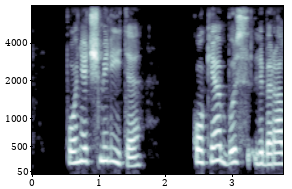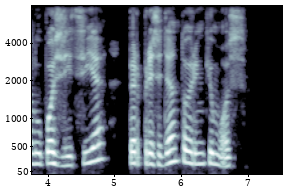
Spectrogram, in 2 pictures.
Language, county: Lithuanian, Alytus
